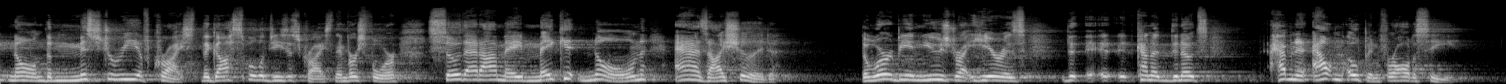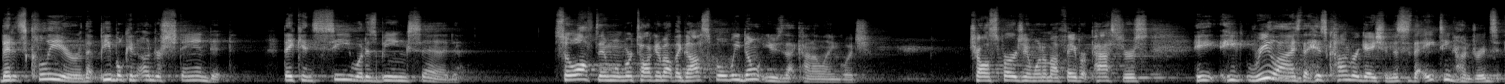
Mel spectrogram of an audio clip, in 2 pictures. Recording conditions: large echoing room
